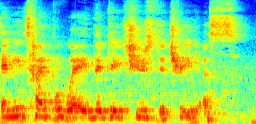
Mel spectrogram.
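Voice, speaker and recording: A woman speaks fairly slowly at a fairly high pitch in monotone, flat intonation, with audible room echo and noticeable background noise. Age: 60s. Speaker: livestreamer. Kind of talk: livestream rant. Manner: emphatic, repetitive.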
